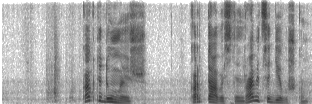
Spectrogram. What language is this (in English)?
Russian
